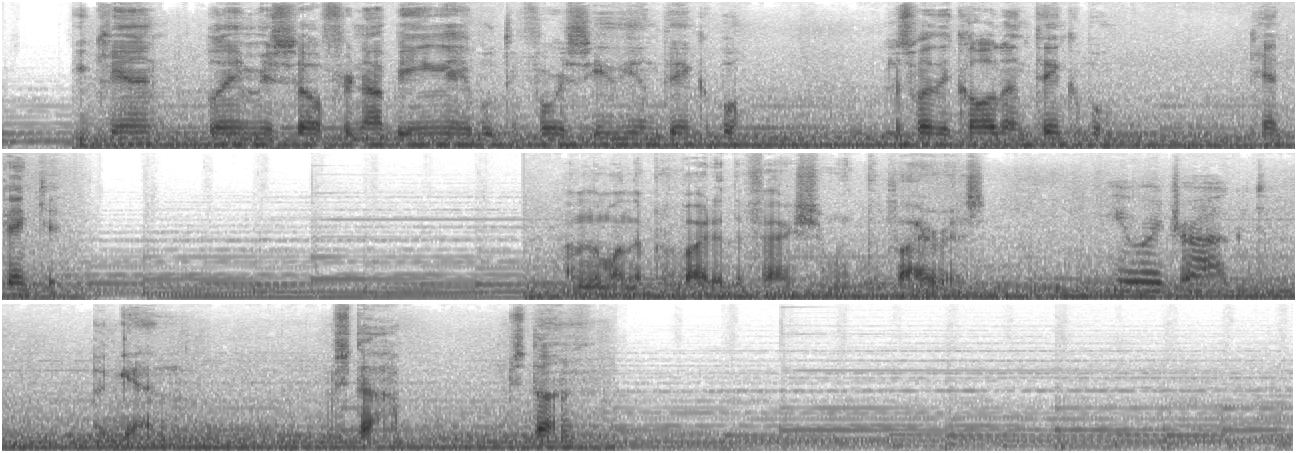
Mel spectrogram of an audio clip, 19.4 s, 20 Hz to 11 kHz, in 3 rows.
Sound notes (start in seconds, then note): 9.5 voiceover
